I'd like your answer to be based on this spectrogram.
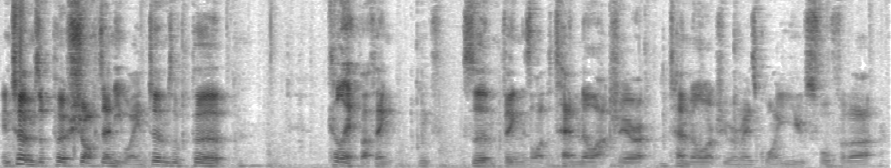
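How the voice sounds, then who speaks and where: A man's voice: on the low side, normal speed, fairly bright tone, slight background noise. A man livestreaming a game with casual, rambling commentary. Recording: roomy echo, faint game music behind.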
